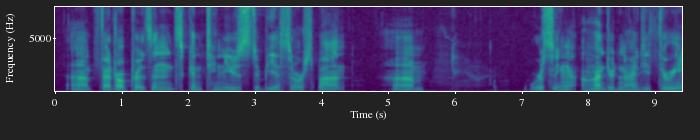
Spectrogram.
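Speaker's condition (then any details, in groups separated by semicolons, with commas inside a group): Multiple sclerosis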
